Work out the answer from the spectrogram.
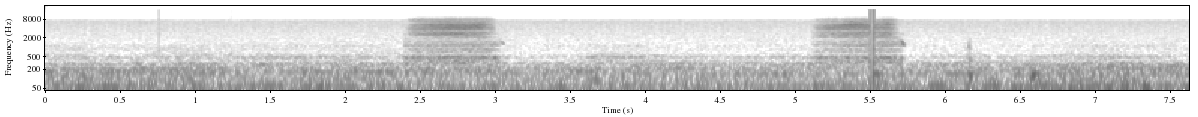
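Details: Three barn owl chicks at 01:30 on 30 June 2016, all feeding on one mouse. Two breathy, snore-like hisses about half a second long, nearly three seconds apart, against a continuous low hum and one click.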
